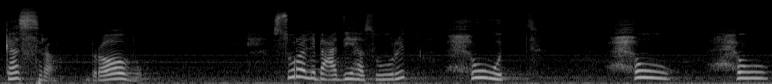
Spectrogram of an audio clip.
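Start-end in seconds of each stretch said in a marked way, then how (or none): 6.1-7.7 higher, exaggerated حو; syllable demo. Shown as a demonstration. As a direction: sing out حو for kids. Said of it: "صوت حرف". (نطق حو بوضوح)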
